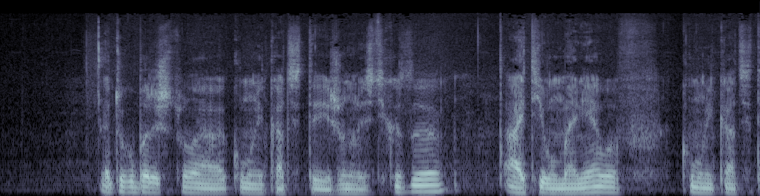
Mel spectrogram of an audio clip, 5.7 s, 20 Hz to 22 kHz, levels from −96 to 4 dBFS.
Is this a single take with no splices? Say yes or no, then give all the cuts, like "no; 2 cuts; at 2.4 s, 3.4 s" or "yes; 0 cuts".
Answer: yes; 0 cuts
